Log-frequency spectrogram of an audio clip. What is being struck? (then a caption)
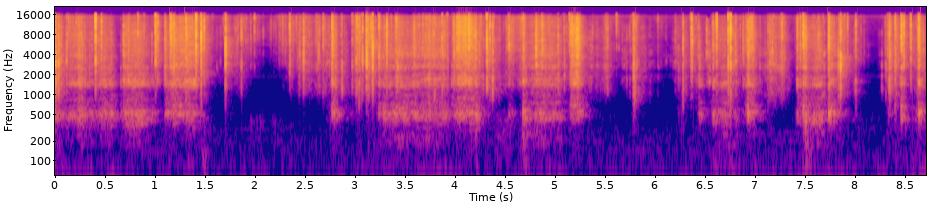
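Aluminium foil stretched over a cup, scratched and pierced with a knife tip. A knife tip stabs and scratches aluminium foil stretched taut over the mouth of a hollow cup, making a bright crinkling, tearing sound. The rasping bursts come in quick irregular clusters with brief quiet gaps between them, carrying almost no low end.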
